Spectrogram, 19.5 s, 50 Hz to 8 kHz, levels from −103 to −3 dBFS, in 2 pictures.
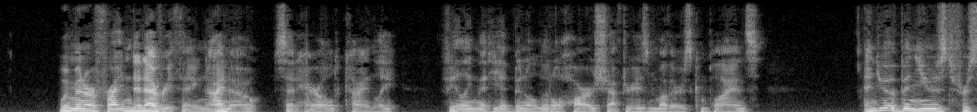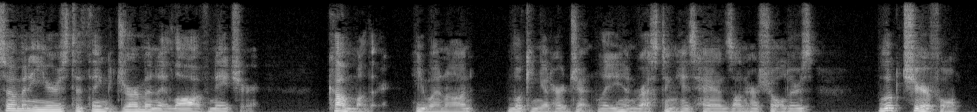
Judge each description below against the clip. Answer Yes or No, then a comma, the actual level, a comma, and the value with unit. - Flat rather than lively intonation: No, average, 3.7 semitones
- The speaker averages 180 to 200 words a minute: No, average, 170 wpm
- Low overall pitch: Yes, low, 105 Hz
